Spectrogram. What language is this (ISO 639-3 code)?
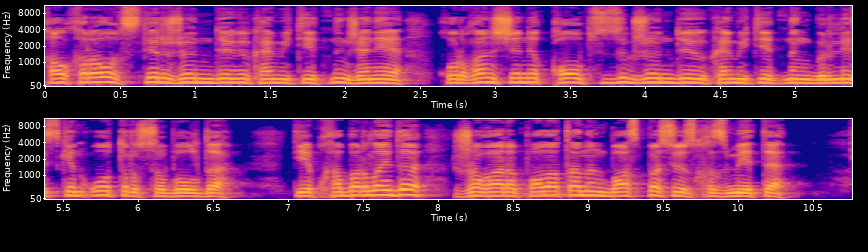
kaz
